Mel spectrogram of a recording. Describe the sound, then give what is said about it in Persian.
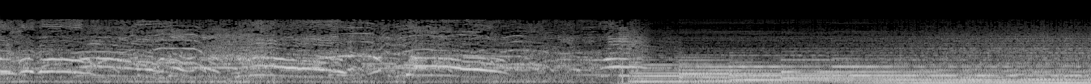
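A crowd of people wails in the street amid renewed gunshots, many overlapping voices crying out in rising and falling pitches, loud and dense for about six seconds before giving way to sustained, steady musical tones. “دوباره صدای شلیک می آید و صدای شیون مردم.”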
